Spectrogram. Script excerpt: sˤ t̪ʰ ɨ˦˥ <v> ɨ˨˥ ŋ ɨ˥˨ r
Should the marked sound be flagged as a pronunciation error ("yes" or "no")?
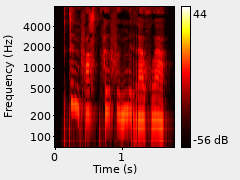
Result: yes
